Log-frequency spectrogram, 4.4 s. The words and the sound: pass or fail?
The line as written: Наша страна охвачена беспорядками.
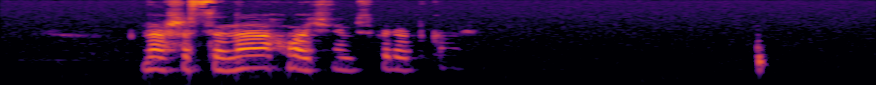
pass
